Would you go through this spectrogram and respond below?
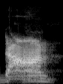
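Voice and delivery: "Don" for "down", drawn as D-A-H-N; "Don" in Pittsburgh style, no w glide; Yinzer vowel. Shown as a demonstration. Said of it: "D A H N".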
